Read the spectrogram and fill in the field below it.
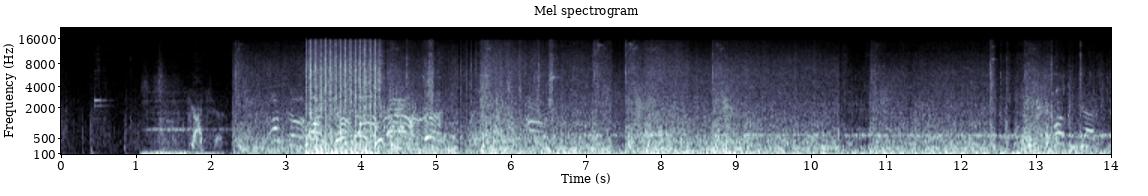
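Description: An explosion booms and fire roars.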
